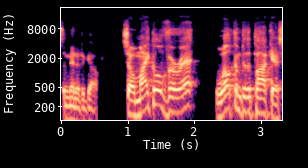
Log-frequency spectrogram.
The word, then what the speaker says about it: Verret: Okay, so Michael Verret, Verret, not Verret. He literally just told me how to say his name, and I quite all right.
